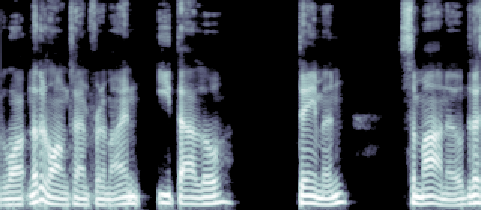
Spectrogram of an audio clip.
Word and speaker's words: Italo: No, it's Italo.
